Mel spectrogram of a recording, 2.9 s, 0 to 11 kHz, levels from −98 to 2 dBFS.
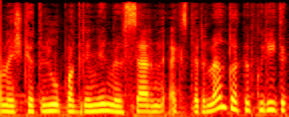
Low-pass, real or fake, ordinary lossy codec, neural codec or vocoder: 9.9 kHz; fake; AAC, 64 kbps; codec, 44.1 kHz, 3.4 kbps, Pupu-Codec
